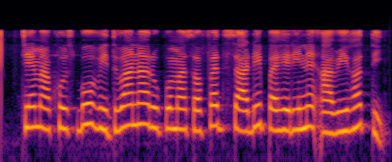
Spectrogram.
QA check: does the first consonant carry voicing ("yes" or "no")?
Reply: yes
